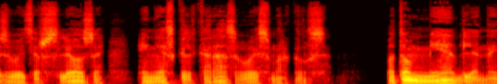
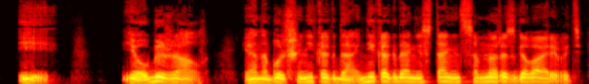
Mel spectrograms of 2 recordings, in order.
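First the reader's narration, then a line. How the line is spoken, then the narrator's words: Sobbing. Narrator (Russian): Льюис снова разрыдался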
